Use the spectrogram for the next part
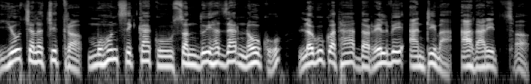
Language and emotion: Nepali, neutral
